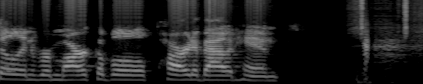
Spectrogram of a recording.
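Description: A woman speaks calmly and clearly over an online call.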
